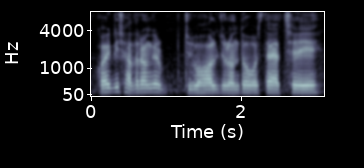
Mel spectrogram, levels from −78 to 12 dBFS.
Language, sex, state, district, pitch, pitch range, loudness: Bengali, male, West Bengal, Alipurduar, 130 Hz, 125-135 Hz, -15 LUFS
